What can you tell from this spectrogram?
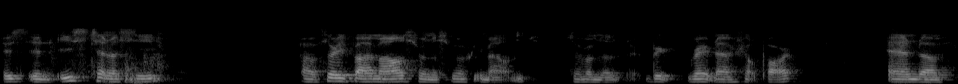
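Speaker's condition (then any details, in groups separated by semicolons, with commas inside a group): Tongue cancer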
